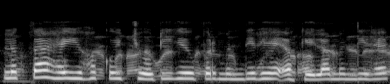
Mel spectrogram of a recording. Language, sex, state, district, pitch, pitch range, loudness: Hindi, female, Himachal Pradesh, Shimla, 260 Hz, 245-275 Hz, -15 LUFS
